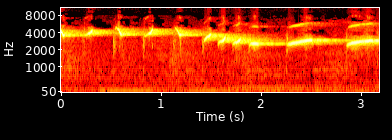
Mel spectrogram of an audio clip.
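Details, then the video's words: Banyuwangi greater green leafbird, agitated, in ngentrok song: high, quick warbled whistles in a rapid chattering run, sliding slightly lower toward the end, loud and close. "Cucak Hijau Banyuwangi Ngentrok Ngamuk"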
